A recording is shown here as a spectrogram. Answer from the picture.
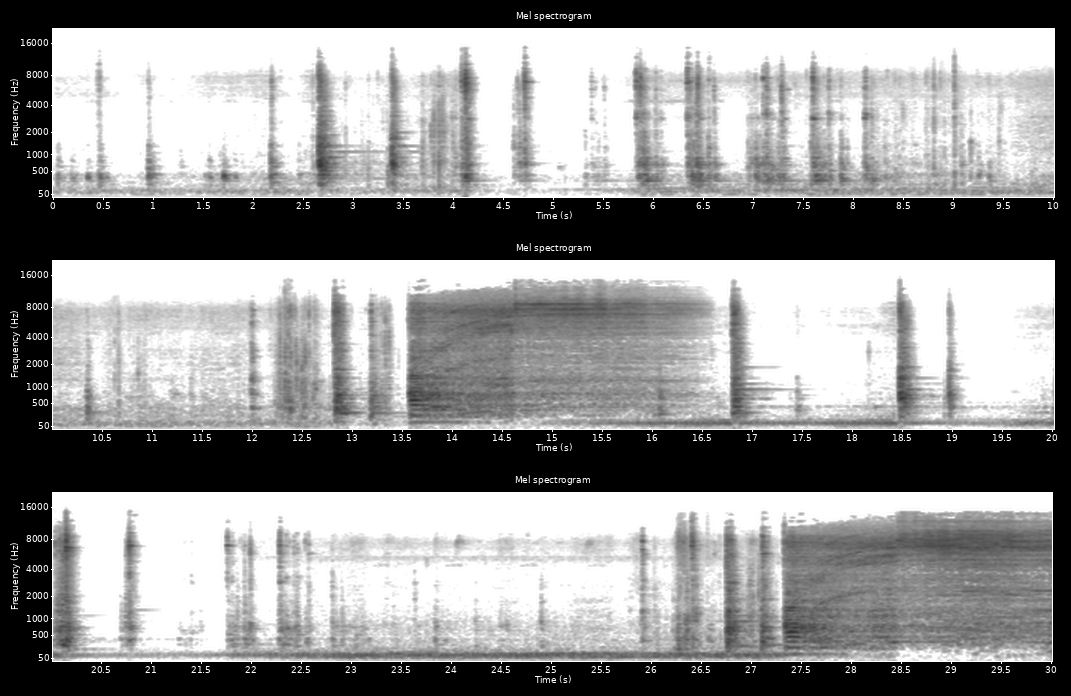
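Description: Clicks and knocks of steel tubing being set and clamped in a DeWalt abrasive chop saw, then the saw's disc grinding through the tubing in two loud spells, one about halfway through and one near the end. A low steady hum runs between the two cuts.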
